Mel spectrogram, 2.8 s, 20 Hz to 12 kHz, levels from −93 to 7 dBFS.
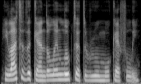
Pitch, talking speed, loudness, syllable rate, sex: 200 Hz, 235 wpm, -17 LUFS, 6.3 syllables/s, female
